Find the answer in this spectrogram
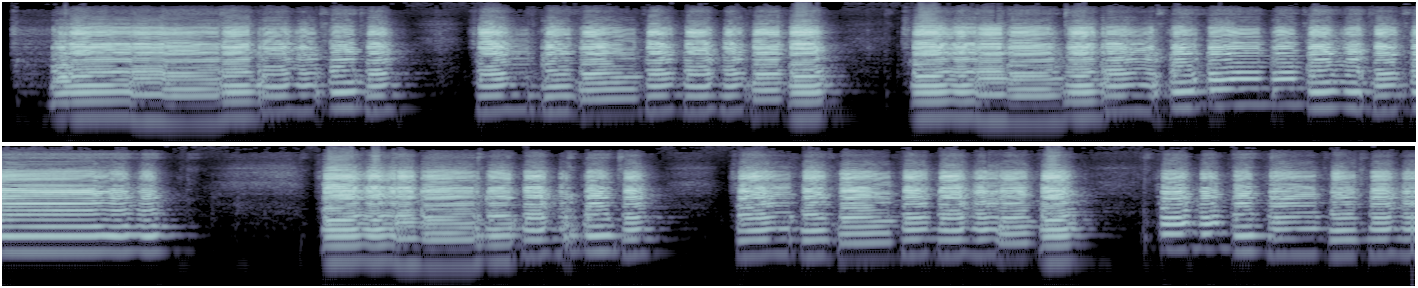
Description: Keilwerth Bundy Bari Tramp

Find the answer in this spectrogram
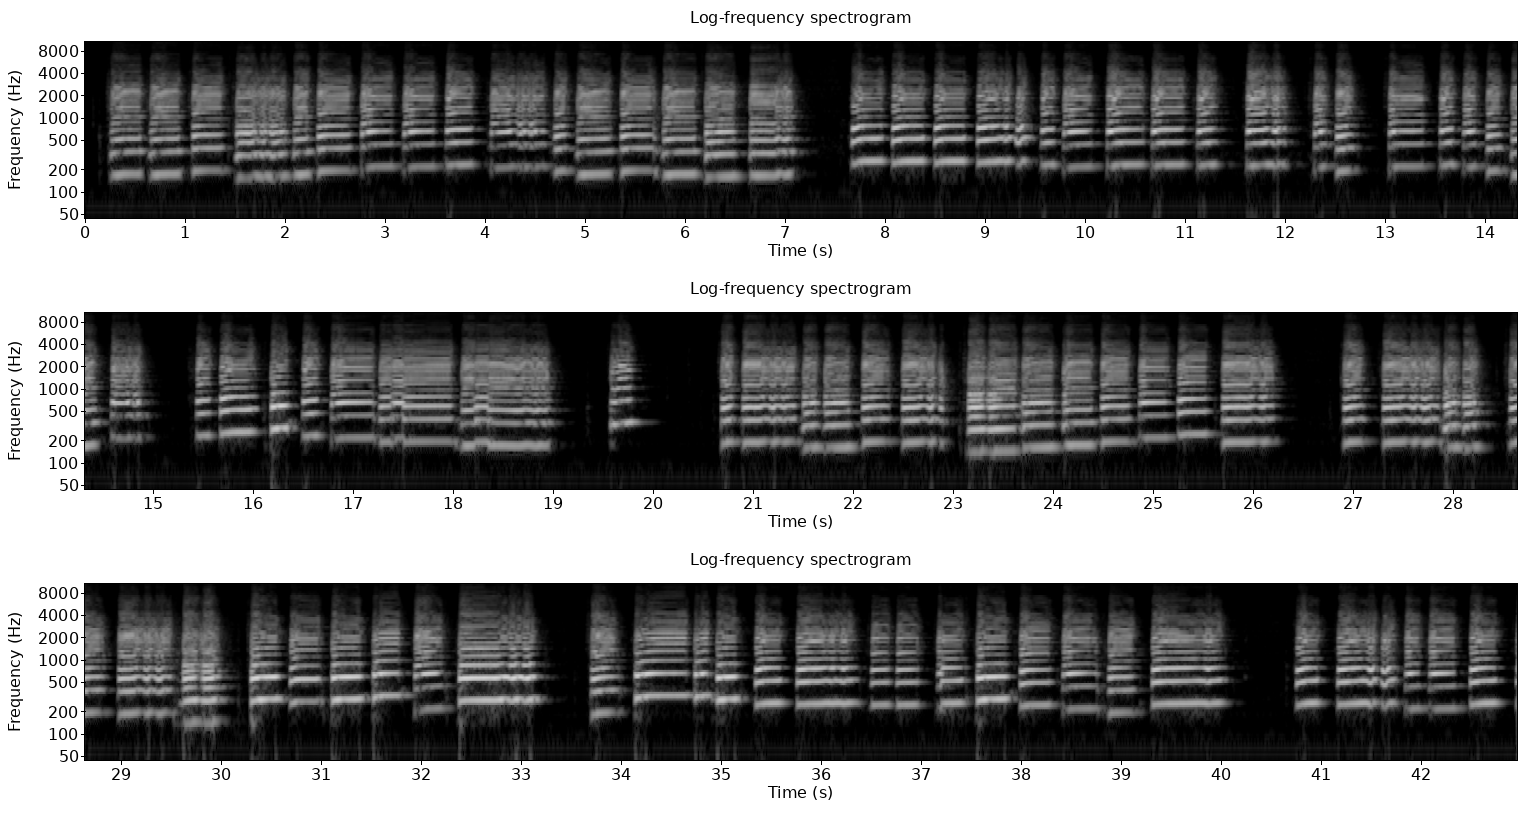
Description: Buescher Gold C Mel Snaps America C Key

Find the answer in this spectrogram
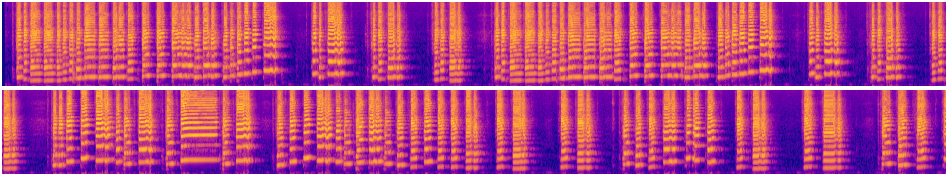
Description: Kohlert Winn Alto Dixie

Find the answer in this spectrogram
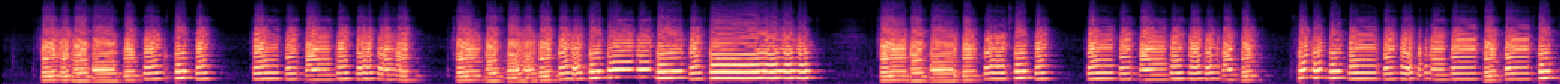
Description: Buescher Gold C Mel, Sax

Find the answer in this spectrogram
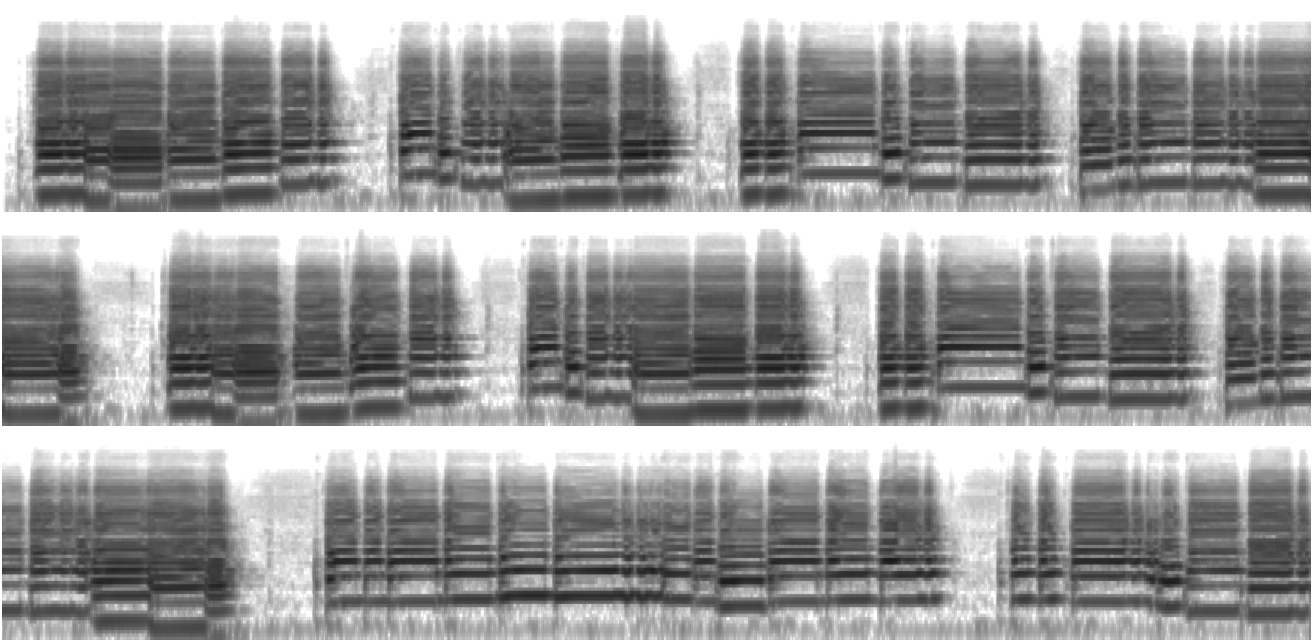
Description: Keilwerth Bundy Bari, Sax

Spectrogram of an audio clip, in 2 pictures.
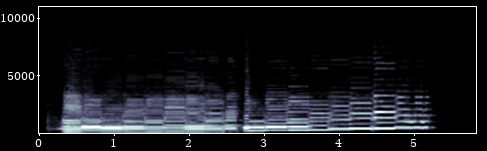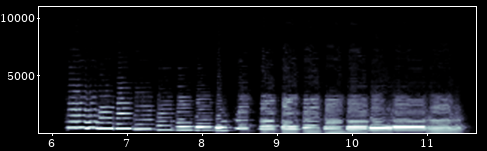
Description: Buescher Killer Bee Big B Tenor Scale, Sax

